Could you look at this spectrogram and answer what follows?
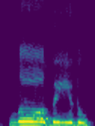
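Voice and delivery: "Dadidu" very slow, thick d off the molars; heavy, drawn-out Arabic dad; slightly lisped dad. Shown as a demonstration. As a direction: thicken "Dadidu" with the side of the tongue. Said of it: "sifat dia ada sedikit pelat".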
